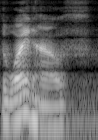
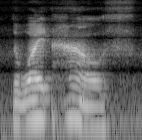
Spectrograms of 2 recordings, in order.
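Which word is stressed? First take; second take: White; House. First: The stress falls on the word White. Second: The stress falls on the word House. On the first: It is the specific building in Washington. "a specific place in Washington"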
